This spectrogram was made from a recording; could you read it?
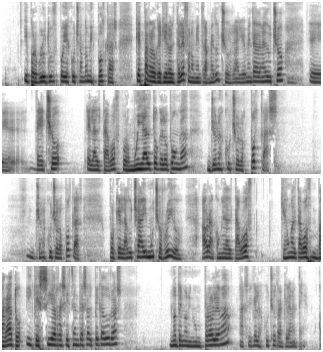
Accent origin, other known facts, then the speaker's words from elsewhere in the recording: Andalusia, Spain; Yo que soy andaluz, voy siempre con la idea de que me van a robar.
